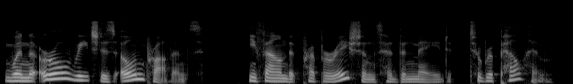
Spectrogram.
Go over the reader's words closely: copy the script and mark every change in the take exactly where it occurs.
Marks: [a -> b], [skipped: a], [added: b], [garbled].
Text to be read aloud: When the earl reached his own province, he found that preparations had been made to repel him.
When the earl reached his own province, he found that preparations had been made to repel him.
